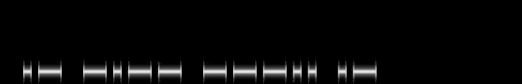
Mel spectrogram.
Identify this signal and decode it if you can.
Morse code, heard as a keyed tone, about 16 wpm, 600 Hz. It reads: AY8A
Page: Kaldesignaler 16 wpm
